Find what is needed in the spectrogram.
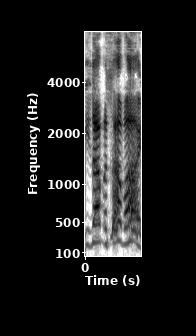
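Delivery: very high, shrill, flimsy, bad monster impersonation. Acting out a cookie addict caught in a cell check: Cookie Monster voice. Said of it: "Not one of your better impersonations".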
